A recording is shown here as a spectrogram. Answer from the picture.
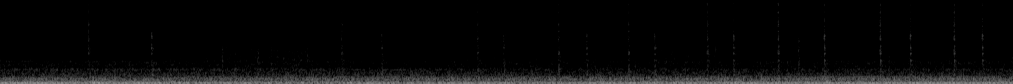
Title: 2008 escalade central dashboard making clicking sound when step on brake pedal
